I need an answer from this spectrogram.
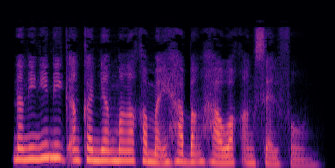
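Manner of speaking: ordinary delivery, nothing marked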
